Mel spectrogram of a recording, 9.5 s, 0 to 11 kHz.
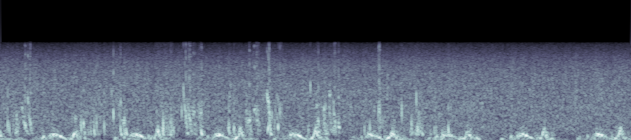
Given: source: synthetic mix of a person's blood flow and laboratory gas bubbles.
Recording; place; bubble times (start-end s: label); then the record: Doppler ultrasound of blood flow; precordium
0.07-0.52 s: bubbles
1.10-1.60 s: bubbles
1.65-1.95 s: bubbles
2.32-2.63 s: bubbles
2.69-3.10 s: bubbles
3.40-3.59 s: bubbles
3.67-3.93 s: bubbles
3.96-4.25 s: bubbles
4.61-5.13 s: bubbles
5.44-5.78 s: bubbles
5.99-6.07 s: bubbles
6.12-6.78 s: bubbles
From the record:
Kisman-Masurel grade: 333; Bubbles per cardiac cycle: rolling drumbeat, 9 or more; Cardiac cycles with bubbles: 50 to 99%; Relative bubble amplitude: loud (0.450 to 0.775); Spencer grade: 3 (all of the cardiac periods contain showers or single bubble signals, but not dominating or overriding the cardiac motion signals); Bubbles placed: only in the low amplitude regions of the cardiac cycle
